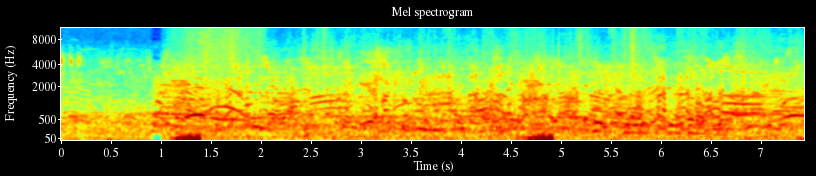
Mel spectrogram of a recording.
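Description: Footsteps tread on cobblestones.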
